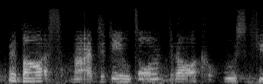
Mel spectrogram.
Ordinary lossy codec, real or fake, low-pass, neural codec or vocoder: none; fake; 14.4 kHz; codec, 44.1 kHz, 0.9 kbps, DAC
